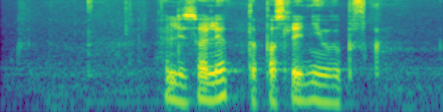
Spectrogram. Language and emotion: Russian, neutral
